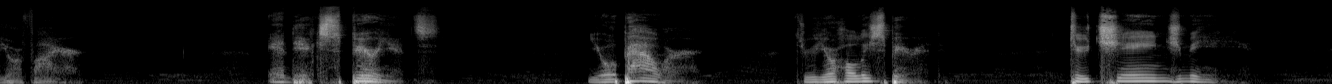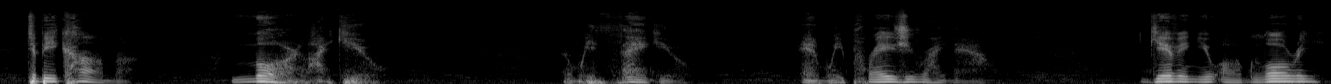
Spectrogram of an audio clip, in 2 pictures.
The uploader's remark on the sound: recorded March 28, 2021 at Open Bible Church in Lawrenceburg, KY.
